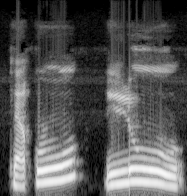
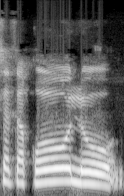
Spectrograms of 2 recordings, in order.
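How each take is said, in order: First: The long vowels are held at full length. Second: The long vowels are cut short. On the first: The speaker calls it right. "نعطي المدود الطبيعية حقها مع إتمام الحركات" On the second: The speaker calls it wrong. "وهذا خطأ"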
